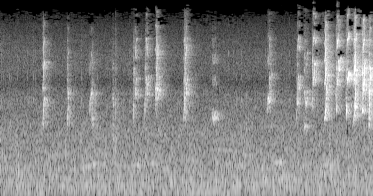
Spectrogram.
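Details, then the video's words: Young male Celestial parrotlet, eight weeks old, a pet bird: scattered faint high chirps over background hiss, building to a rapid run of louder, sharper chirps at the end. "Valentino, the Singing Parrotlet"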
